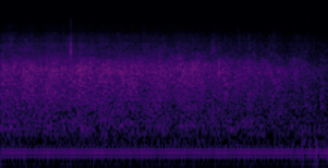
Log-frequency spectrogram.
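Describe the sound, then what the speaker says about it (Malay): Faint, steady applause from a crowd, heard at a distance over a low electrical hum, fading slightly at the end. "Satu tepukan dulu untuk organisasi saya."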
